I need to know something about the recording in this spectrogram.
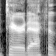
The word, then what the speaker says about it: pterodactyl: It's like, why can't you hear a pterodactyl going to the bathroom? Because there's no P. No, the P is silent.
